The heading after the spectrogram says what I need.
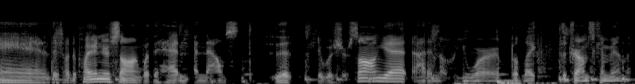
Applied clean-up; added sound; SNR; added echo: classical method spectral subtraction.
